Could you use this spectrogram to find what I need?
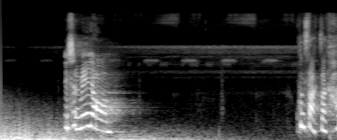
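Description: A woman speaks in a strained, shaky voice nearby.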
